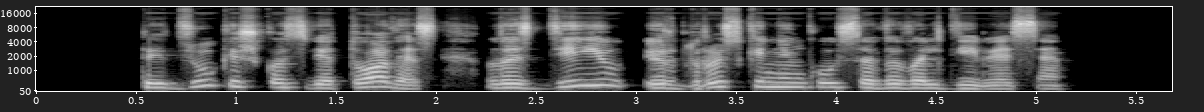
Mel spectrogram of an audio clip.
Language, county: Lithuanian, Alytus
